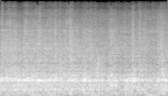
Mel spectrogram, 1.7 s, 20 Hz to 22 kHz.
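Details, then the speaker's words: Dayton 7-inch bench grinder, model 2Z341M, running with a very bad sound: steady motor hum with a rough, gritty buzz on a constant tone; coasts down well; both motor bearings worn and replaced. "Hello! What we have today is a grinder here that has a very bad sound to it when it runs."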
